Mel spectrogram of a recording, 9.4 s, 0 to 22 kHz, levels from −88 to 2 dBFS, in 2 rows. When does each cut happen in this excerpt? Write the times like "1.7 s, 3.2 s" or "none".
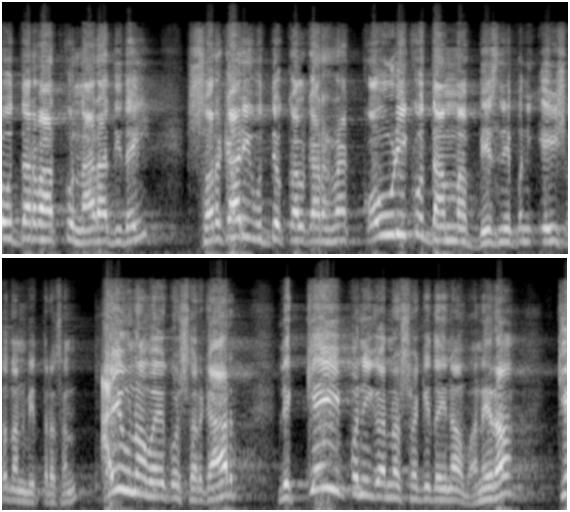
5.7 s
